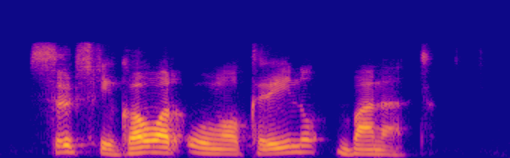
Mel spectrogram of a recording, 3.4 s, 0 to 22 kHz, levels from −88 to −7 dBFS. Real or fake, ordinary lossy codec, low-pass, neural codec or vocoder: fake; MP3, 64 kbps; 7.2 kHz; codec, 16 kHz, 1 kbps, X-Codec, HuBERT features, trained on general audio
